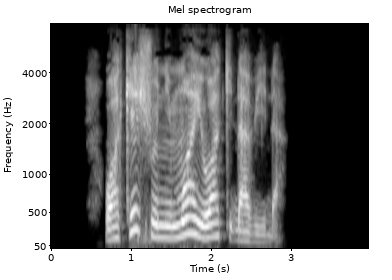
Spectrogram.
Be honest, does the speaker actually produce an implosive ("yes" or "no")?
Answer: yes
